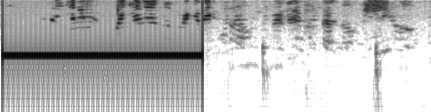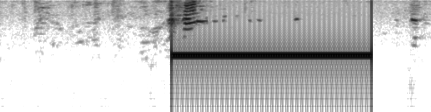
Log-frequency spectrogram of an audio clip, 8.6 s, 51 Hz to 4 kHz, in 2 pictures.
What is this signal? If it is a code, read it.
Ringback tone (North America), 440 + 480 Hz.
